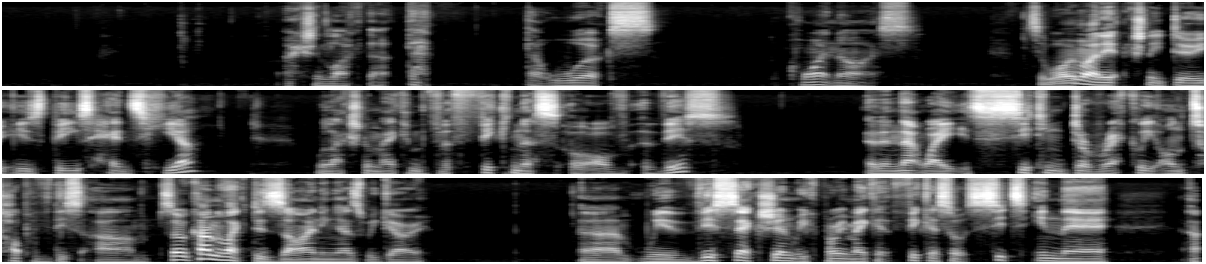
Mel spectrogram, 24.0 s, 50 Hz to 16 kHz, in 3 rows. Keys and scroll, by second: 1.3 KP_3.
